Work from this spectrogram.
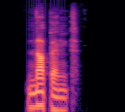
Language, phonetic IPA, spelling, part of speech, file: Polish, [ˈnapɛ̃nt], napęd, noun, Pl-napęd.ogg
